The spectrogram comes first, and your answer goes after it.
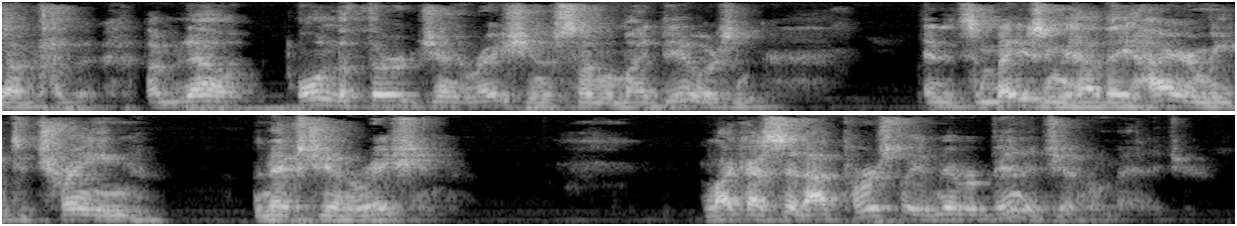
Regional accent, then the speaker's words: Jacksonville, Florida, United States; I grew up in Jacksonville

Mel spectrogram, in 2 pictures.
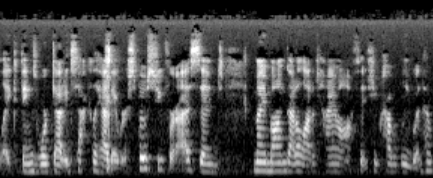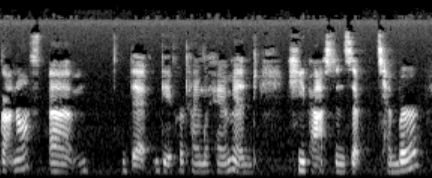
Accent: Panama City, Florida, United States; moved away as an adult; also born or lived in Atlanta; I grew up in Panama City

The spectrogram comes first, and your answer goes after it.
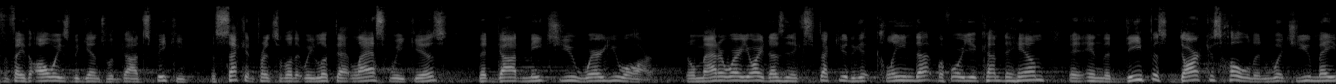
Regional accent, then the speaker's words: Odessa, Texas, United States; now in El Paso, United States; I grew up in Odessa

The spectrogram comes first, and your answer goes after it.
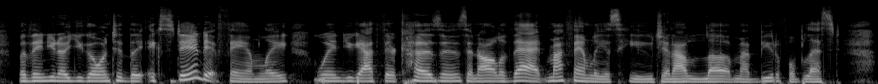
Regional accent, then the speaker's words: Memphis, Tennessee, United States; Born and raised in Memphis, Tennessee, to the amazing, the late

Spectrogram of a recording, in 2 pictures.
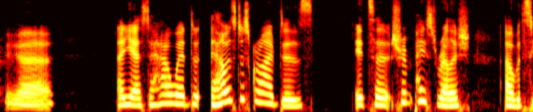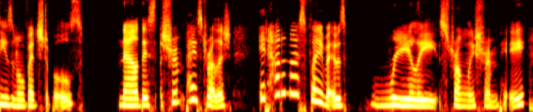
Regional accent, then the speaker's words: Australia; now in London, United Kingdom; growing up in Australia, we're spoilt with a lot of amazing Thai food

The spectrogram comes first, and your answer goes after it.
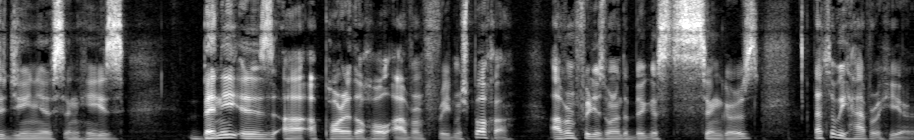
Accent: Five Towns, New York, United States; also born or lived in Israel; I was born in Israel. I grew up in, in the five towns

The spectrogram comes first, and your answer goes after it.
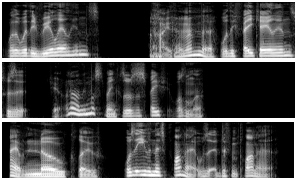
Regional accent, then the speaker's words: Crewe, North West England, United Kingdom; I walked around Crewe, uh, my hometown

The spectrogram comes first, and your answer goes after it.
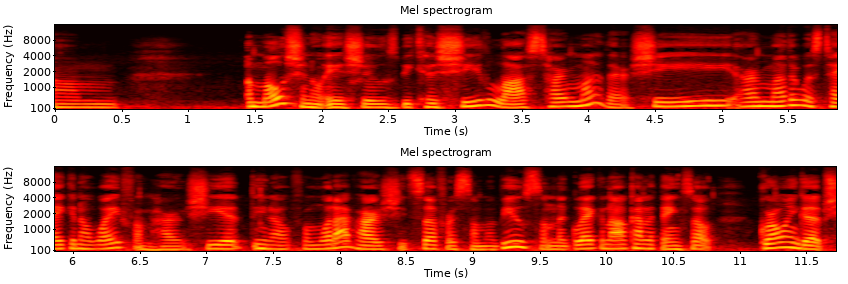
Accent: St. Louis, Missouri, United States; born and raised in St. Louis

